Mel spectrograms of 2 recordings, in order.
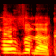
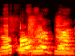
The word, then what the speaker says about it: Overbrook: Son of Overlook, as I live and Double breathe. Overbrook.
